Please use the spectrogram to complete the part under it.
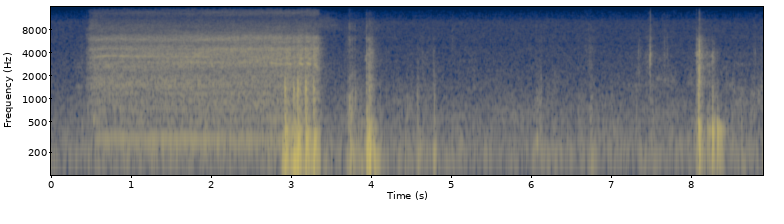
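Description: Power drill driving a screw to anchor a clamp, a short loud whine of about two and a half seconds ending in a clatter, followed by scattered knocks and handling sounds.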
